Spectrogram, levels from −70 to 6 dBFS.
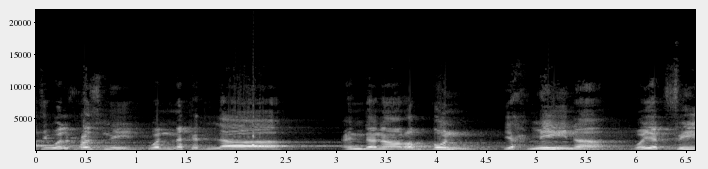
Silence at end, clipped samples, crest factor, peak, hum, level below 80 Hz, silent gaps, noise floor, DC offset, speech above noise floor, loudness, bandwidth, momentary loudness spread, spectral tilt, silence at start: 0 s; 0.2%; 12 dB; 0 dBFS; none; -62 dBFS; none; -34 dBFS; under 0.1%; 22 dB; -13 LUFS; 11.5 kHz; 14 LU; -5.5 dB/octave; 0 s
